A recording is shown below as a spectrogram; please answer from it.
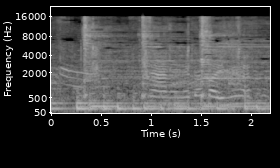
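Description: Traditional festival music: a steady drum beat over a sustained low drone, with a high, wavering, bending melody line above it.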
